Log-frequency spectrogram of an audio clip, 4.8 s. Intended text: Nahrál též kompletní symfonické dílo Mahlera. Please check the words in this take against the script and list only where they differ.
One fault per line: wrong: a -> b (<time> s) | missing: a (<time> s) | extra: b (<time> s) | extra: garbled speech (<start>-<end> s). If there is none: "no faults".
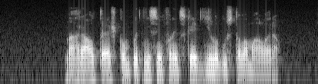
extra: Gustava (3.3 s)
